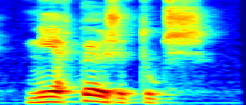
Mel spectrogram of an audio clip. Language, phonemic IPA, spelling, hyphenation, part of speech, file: Dutch, /meːrˈkøː.zəˌtuts/, meerkeuzetoets, meer‧keu‧ze‧toets, noun, Nl-meerkeuzetoets.ogg
- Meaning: multiple-choice test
